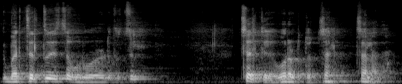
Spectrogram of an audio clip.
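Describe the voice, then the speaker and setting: Cat owner, male, mid-pitched, sweet-talking his pet in soft pleading tones with high swoops. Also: moderate pace, slight background noise. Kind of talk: coaxing baby talk to a pet.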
